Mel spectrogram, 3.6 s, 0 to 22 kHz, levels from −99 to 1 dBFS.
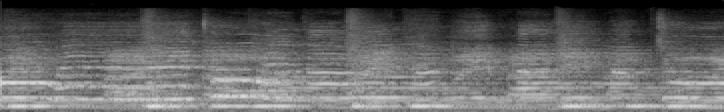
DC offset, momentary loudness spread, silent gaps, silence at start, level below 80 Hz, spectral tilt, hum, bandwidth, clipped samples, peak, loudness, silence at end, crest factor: under 0.1%; 6 LU; none; 0 s; -54 dBFS; -6 dB/octave; none; 11.5 kHz; under 0.1%; -6 dBFS; -21 LUFS; 0 s; 14 dB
